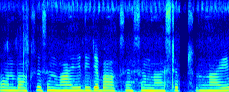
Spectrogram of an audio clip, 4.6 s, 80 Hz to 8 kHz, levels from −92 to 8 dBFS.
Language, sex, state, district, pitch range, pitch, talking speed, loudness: Telugu, female, Andhra Pradesh, Anantapur, 235-250 Hz, 245 Hz, 105 wpm, -34 LUFS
